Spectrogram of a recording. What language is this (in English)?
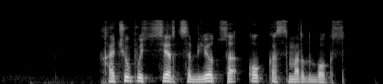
Russian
